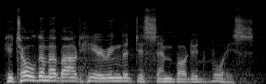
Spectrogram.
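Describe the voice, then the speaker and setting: A man narrating a video game story from a script in a measured, dramatic storytelling manner. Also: on the high side, a little mellow. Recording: long reverb.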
